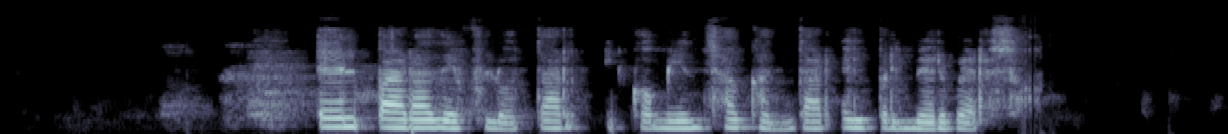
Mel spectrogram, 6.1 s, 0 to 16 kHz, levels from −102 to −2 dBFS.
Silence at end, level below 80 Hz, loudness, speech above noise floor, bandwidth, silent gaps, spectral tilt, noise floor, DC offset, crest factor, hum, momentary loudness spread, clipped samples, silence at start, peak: 1.05 s; -74 dBFS; -32 LUFS; 57 dB; 7.6 kHz; none; -6.5 dB/octave; -88 dBFS; under 0.1%; 18 dB; none; 17 LU; under 0.1%; 1.25 s; -16 dBFS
